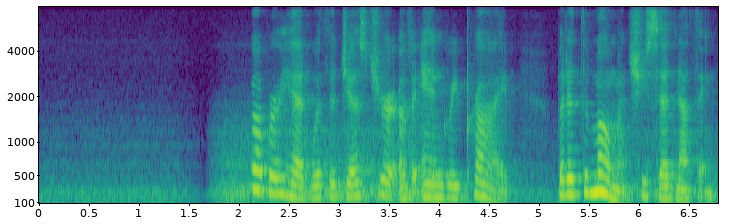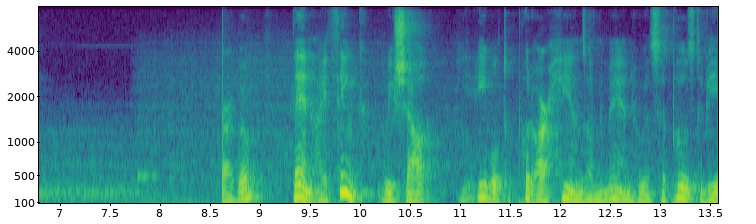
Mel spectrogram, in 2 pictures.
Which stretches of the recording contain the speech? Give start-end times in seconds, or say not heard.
2.1-6.8, 8.6-13.5.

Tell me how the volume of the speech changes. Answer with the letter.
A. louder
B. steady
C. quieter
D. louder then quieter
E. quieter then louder
B.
